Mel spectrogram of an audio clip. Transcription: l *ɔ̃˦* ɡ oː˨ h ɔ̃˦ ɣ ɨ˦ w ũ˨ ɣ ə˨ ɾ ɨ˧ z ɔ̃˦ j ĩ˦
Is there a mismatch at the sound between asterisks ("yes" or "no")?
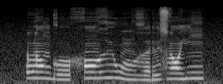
no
